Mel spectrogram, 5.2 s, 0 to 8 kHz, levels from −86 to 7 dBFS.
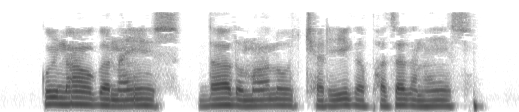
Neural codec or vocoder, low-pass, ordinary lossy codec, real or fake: autoencoder, 48 kHz, 32 numbers a frame, DAC-VAE, trained on Japanese speech; 7.2 kHz; MP3, 24 kbps; fake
